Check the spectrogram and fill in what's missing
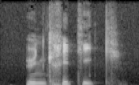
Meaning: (adjective) 1. critical (urgent) 2. critical (of great importance) 3. critical (related to criticism) 4. judgemental; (noun) 1. criticism 2. review, usually written 3. reason; logic
- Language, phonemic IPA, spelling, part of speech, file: French, /kʁi.tik/, critique, adjective / noun / verb, Fr-critique.ogg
